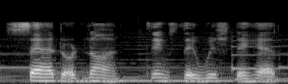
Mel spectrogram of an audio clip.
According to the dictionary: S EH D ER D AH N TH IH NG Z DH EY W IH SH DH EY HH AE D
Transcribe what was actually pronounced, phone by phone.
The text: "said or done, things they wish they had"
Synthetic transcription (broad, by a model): S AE D ER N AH N TH IH NG Z DH EY W IH SH DH EY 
